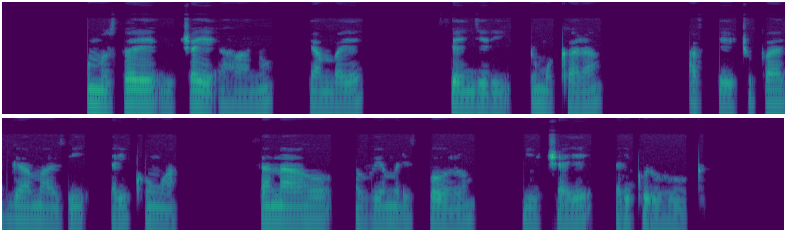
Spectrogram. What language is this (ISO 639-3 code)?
kin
